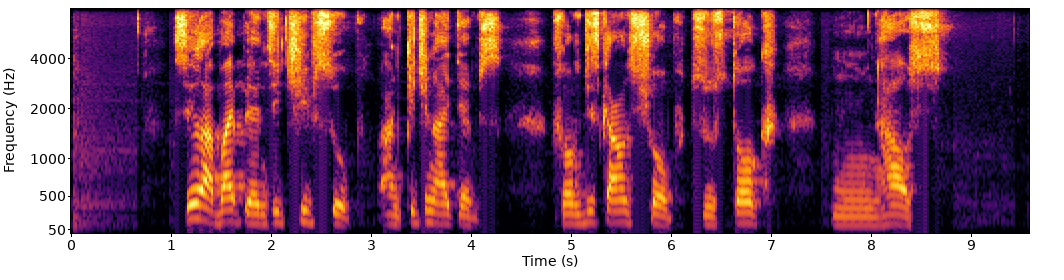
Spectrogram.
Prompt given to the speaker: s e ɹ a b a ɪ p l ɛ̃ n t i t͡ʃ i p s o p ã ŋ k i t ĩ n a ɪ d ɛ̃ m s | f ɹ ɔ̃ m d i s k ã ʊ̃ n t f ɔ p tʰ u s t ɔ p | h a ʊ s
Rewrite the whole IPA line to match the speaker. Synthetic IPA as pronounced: s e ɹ a b a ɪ p l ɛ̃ n t i t͡ʃ i p s o p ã n k i t͡ʃ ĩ n a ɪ t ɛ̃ m s | f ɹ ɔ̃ m d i s k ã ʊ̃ n t ʃ ɔ p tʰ u s t ɔ k | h a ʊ s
